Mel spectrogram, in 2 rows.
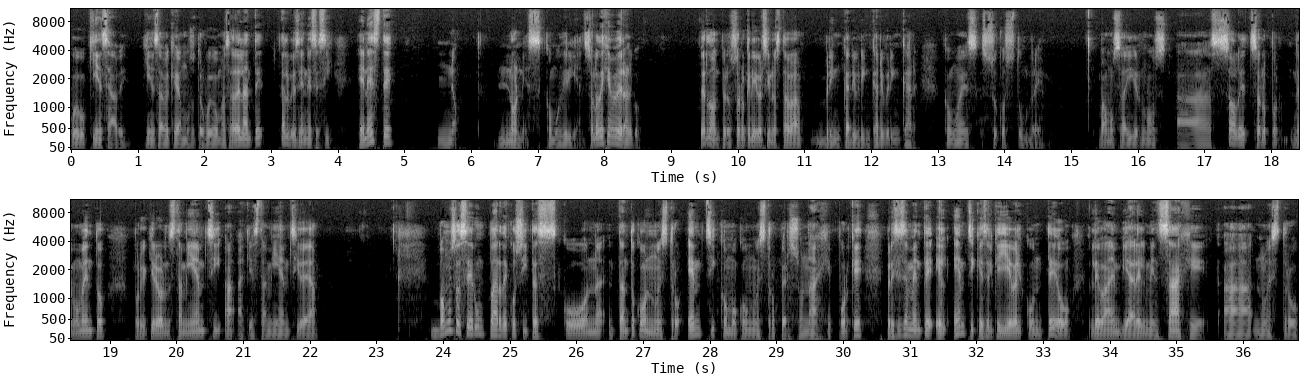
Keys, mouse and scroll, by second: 9.3 click, 10.1 click, 12.9 scroll down 1, 13.5 middle click, 16.1 click, 18.1 click, 18.7-19.3 scroll down 2, 19.7-20.9 middle drag, 21.1 scroll up 2, 21.5 middle click, 22.4 shift+middle click, 23.5 right click.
